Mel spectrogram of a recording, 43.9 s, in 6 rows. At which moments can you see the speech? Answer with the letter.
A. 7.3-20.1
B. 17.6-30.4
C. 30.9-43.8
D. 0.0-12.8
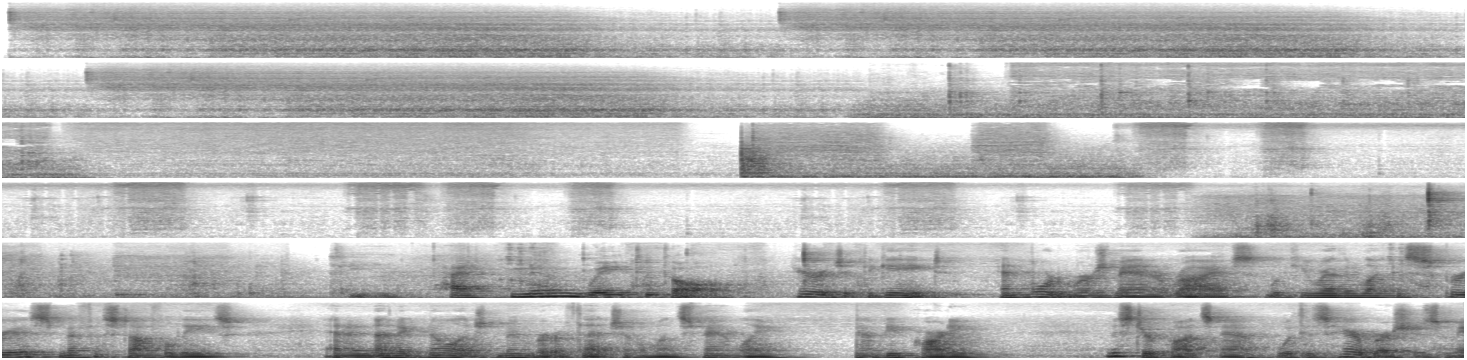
C.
